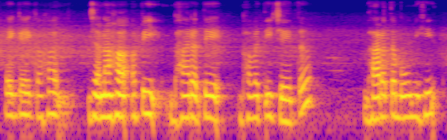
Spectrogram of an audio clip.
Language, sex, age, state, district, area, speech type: Sanskrit, female, 45-60, Tamil Nadu, Chennai, urban, spontaneous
